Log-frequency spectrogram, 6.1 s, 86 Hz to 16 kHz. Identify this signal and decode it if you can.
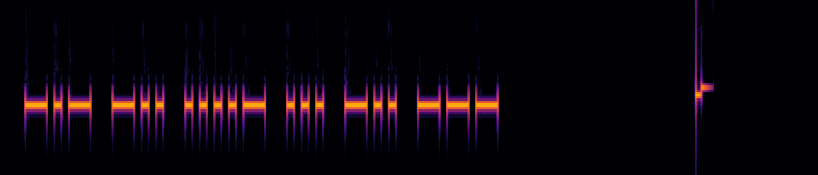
Morse code, heard as a keyed tone, about 22 wpm, 700 Hz. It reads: KD4SDO
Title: USA Callsign DE Callsign 22wpm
